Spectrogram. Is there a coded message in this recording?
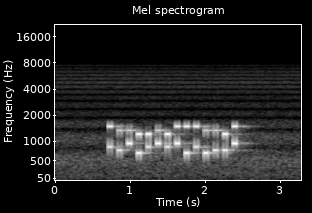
Yes: DTMF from 0.7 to 2.4 s, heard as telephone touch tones, dialled by machine, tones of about 50 ms. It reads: 9501707#39254#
